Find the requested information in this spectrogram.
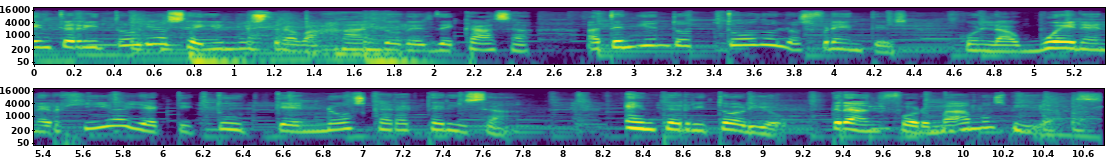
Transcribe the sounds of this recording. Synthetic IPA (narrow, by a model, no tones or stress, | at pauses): e̞nt̪e̞rit̪o̞ɾjo̞se̞ɣimo̞st̪ɾaβaxand̪o̞ðe̞zðe̞kasaː | t̪e̞nd̪je̞nd̪o̞t̪o̞ðo̞zlo̞sfɾe̞nt̪e̞sko̞nlaβwe̞naene̞ɾxiaiak̚t̪it̪uðke̞no̞skaɾak̚t̪e̞ɾisa̰ | e̞nt̪e̞rit̪o̞ɾjo̞̰t̪ɾansfo̞ɾmamo̞zbiða̰s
